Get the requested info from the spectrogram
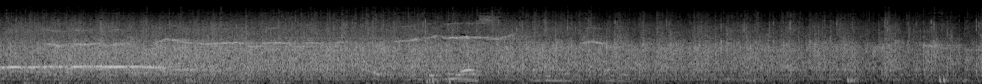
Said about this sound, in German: Und deswegen kriegst du jetzt nochmal deinen richtigen Stepcon-Applaus, wenn du hier nach vorne kommst und uns dienst.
